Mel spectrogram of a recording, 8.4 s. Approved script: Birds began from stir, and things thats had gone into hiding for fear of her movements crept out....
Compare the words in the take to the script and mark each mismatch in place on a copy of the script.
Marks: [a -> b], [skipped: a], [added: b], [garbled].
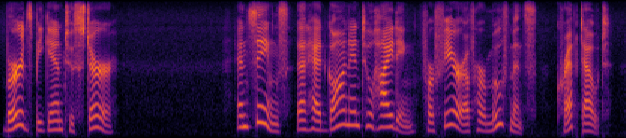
Birds began [from -> to] stir, and things [thats -> that] had gone into hiding for fear of her movements crept out....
